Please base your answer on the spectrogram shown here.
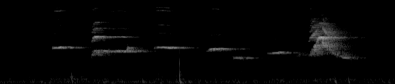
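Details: Morning song from a six-year-old male pied cockatiel kept as a pet: a run of clear whistled notes, some flat, some stepping up or down, about six phrases in four seconds, ending in a loud, harsh screech.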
